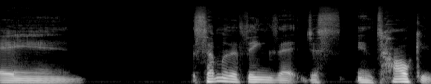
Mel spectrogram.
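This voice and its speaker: In a very clean recording with a silent background, the voice moves at a very slow pace with a dark, mellow tone and ordinary pitch variation. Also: man. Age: middle-aged. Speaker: podcast co-host, comedian. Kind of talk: casual chat.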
